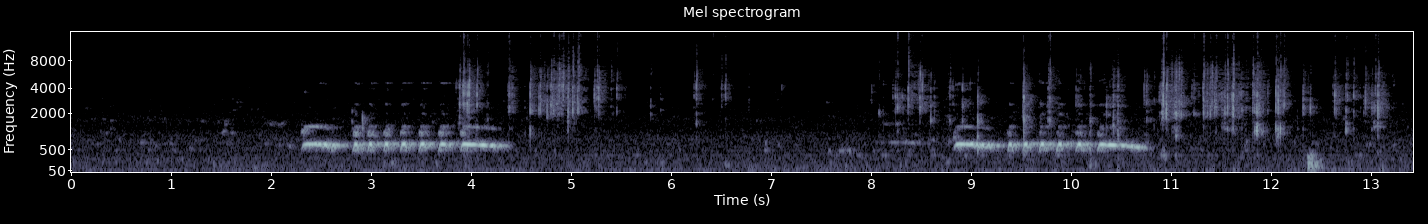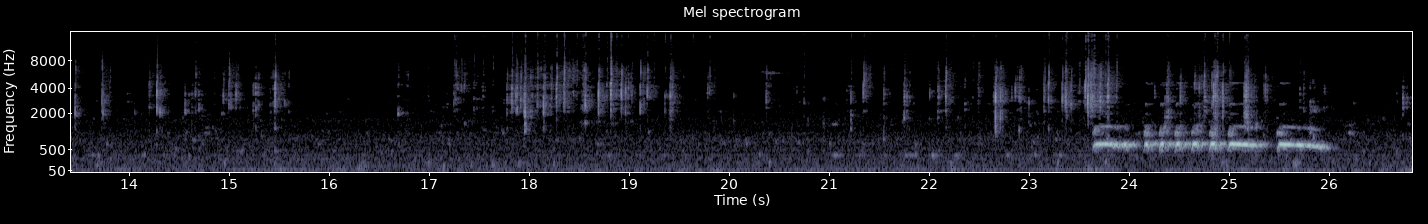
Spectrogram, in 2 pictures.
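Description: A bird calls three times, each call a single held, slightly buzzy note of a second or two. Between the calls is the crinkle and click of clear plastic packaging being handled and cut.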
